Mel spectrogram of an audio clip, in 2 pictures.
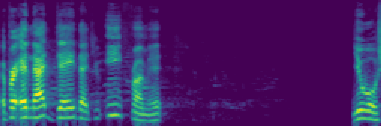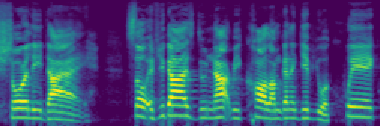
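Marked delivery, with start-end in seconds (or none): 0.1-6.3 lightly voiced God giving a warning; measured scripture read, slowing at the end. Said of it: "we're still reading in God voice".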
